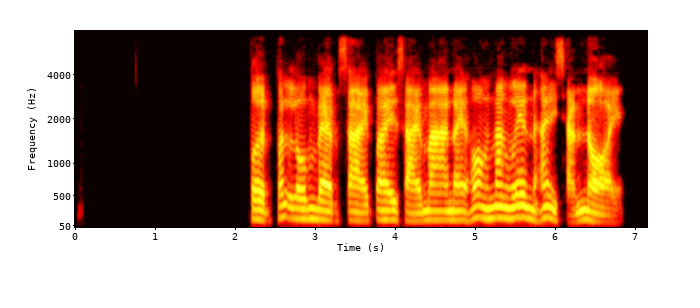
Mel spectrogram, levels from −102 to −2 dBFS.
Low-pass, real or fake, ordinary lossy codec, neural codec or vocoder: 7.2 kHz; fake; none; codec, 16 kHz, 2 kbps, FreqCodec, larger model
